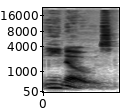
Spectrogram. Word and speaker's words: E-nose: They have created the NOS.E, which if you're going to make that a word, it should be the nosy, but they're actually, you pronounce it the other way around, the E-nose.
